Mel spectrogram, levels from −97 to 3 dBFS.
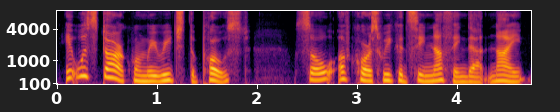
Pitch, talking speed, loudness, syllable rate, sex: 195 Hz, 215 wpm, -17 LUFS, 4.8 syllables/s, female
